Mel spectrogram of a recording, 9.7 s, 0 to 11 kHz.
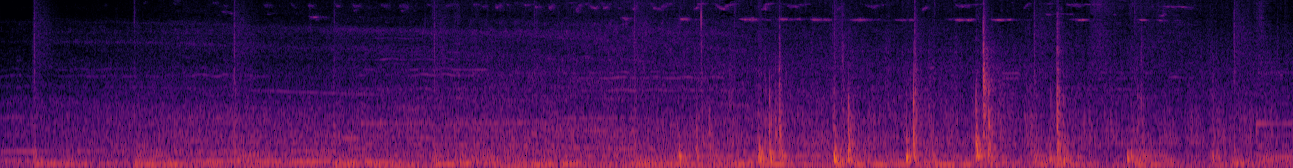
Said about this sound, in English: Looks like the gang's all here. Maybe 20 trucks, give or take, and one big armored one. They're all headed down towards the docks, probably gonna load up the freighter.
